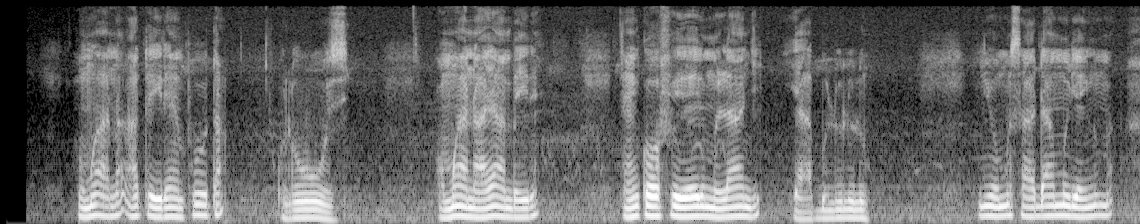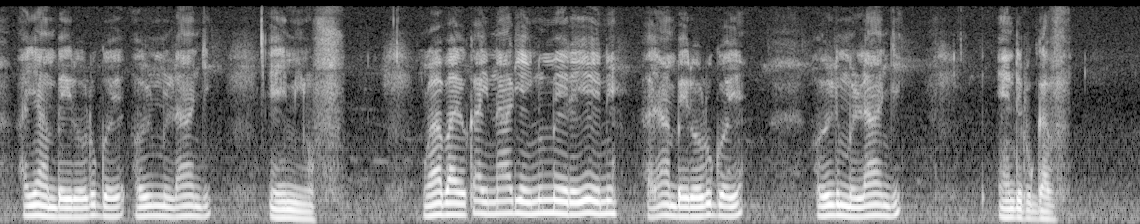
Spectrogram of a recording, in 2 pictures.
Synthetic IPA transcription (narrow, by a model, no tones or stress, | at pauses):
o̞mwaːnaːteiɾe̞ːmpuːta | kuluwuːzi̥ | o̞mwaːnaːjaːmbaiɾe̞ː | ŋko̞ːfiːɾeːɾimulaːɲɟi | jaβulululu | nijo̞ːmusaːdaːmulainumaːjaːmbaiɾo̞ːluɡo̞jeolulimulaːɲɟi | emiufu̥ | waːβajo̞kainaːljainume̞ːɾe̞jeːne | ajaːmbaiɾo̞ːluɡo̞je | olulimulaːɲɟi | endiɾuɡavu̥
